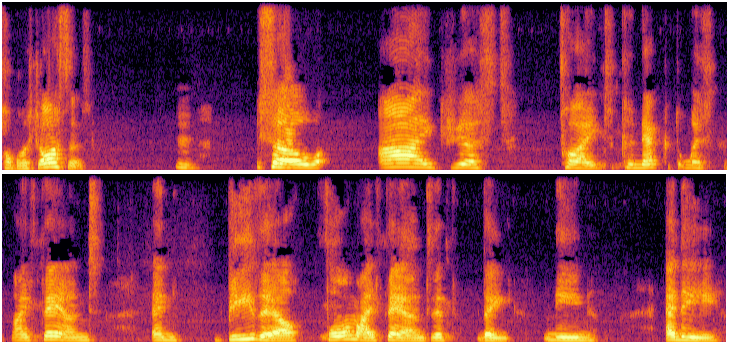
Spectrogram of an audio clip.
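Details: Adult woman speaking; dysarthria (cerebral palsy).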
